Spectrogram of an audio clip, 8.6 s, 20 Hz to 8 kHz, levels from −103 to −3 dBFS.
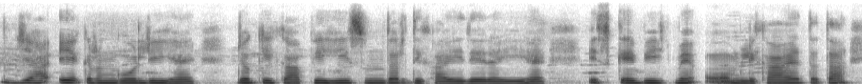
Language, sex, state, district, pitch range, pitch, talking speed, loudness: Hindi, female, Uttar Pradesh, Jalaun, 175-195 Hz, 185 Hz, 145 wpm, -29 LUFS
